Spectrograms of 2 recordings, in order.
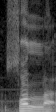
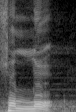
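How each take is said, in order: First: The vowels are pronounced as open 'a' sounds. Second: The vowels are pronounced as rounded 'o' sounds. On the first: The speaker calls it right. "sholla bukan solo" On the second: The speaker calls it wrong. "bukan solo"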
